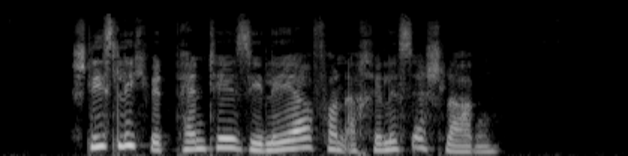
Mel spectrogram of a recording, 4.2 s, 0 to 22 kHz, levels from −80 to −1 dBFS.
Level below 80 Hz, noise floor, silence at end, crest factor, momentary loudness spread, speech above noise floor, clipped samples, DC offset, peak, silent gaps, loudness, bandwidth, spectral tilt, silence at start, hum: -64 dBFS; -76 dBFS; 0.85 s; 16 dB; 9 LU; 47 dB; under 0.1%; under 0.1%; -14 dBFS; none; -29 LUFS; 15 kHz; -5.5 dB/octave; 0.5 s; none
